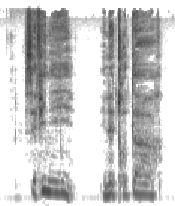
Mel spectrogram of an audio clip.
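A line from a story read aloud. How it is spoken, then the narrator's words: Despairing cry. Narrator (French): s'écria la Chouette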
